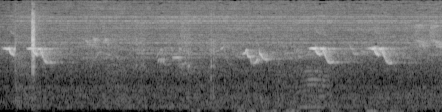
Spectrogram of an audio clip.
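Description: A bird calling over and over in short notes that each drop in pitch, about five of them, with a single sharp click just after the start.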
